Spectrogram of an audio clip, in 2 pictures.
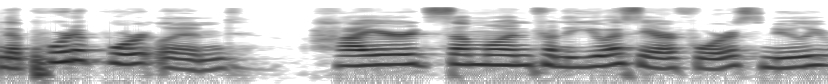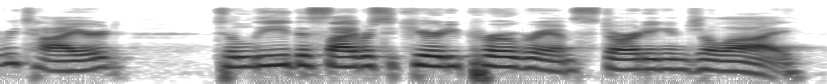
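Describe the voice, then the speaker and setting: A woman moderating a conference session, briskly reading out audience questions. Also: medium pitch, a little mellow.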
